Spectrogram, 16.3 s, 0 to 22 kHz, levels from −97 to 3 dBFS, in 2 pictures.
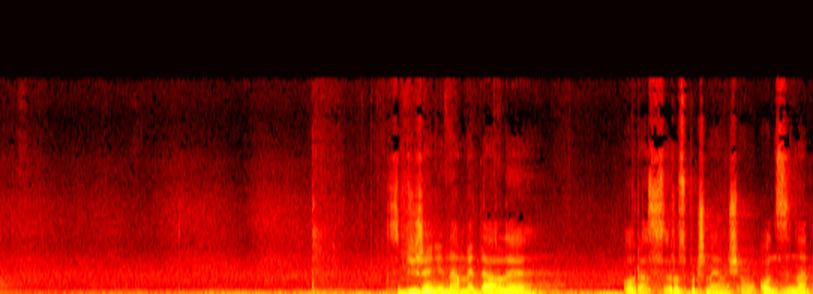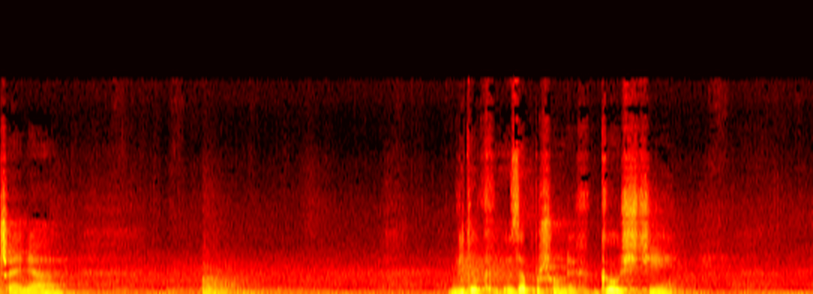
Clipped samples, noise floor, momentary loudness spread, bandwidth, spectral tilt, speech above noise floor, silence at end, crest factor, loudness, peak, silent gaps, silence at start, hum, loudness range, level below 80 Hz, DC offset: under 0.1%; -49 dBFS; 25 LU; 16 kHz; -6 dB/octave; 24 dB; 0 s; 20 dB; -26 LUFS; -8 dBFS; none; 0 s; none; 15 LU; -50 dBFS; under 0.1%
